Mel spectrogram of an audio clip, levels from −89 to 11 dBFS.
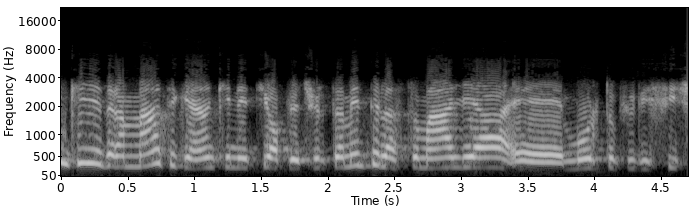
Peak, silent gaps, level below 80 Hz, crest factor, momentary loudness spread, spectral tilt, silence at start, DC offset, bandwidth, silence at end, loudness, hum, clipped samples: -4 dBFS; none; -82 dBFS; 12 dB; 8 LU; -4 dB/octave; 0 s; under 0.1%; 6.2 kHz; 0 s; -17 LUFS; none; under 0.1%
